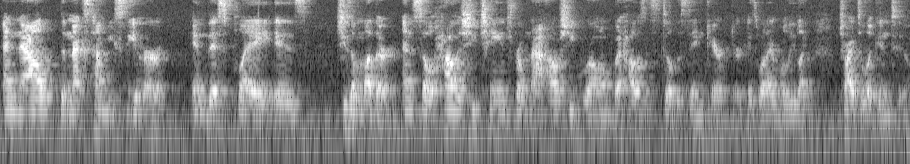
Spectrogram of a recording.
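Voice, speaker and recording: Young actress rambling w lots of "like", roomy sound, mic pretty far, noisy bg. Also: female voice, rumbling low, flat delivery, normal speed. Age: young adult. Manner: chatty, lots of "like" fillers. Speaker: student actor. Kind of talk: casual chat about rehearsals.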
